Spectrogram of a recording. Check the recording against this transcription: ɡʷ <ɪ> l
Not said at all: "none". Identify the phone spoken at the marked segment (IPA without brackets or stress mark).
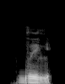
ɪ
